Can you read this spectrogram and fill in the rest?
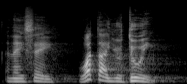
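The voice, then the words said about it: Put-on African accent. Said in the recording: “Sorry, it's an African accent. It's even I'm offended by that one.”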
